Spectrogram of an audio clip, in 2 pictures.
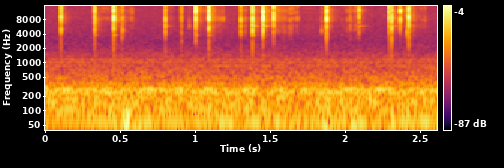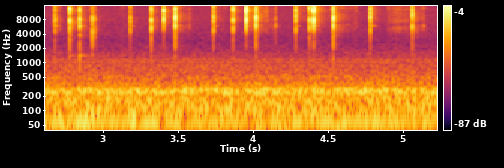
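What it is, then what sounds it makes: Plastic bottle opener. A green plastic bottle opener with a metal insert is tapped with long nails on its handle and opening. The nails make a quick run of light, bright, dry clicks with almost no ring, over a quiet, steady low rumble.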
